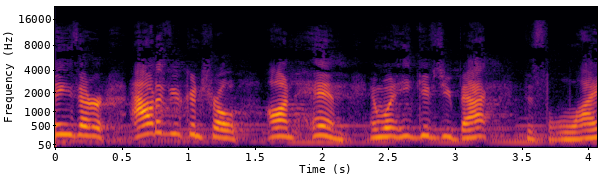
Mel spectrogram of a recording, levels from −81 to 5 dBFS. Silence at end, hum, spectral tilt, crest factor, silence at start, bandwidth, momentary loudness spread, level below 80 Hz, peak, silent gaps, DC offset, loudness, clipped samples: 0 s; none; -7 dB/octave; 18 dB; 0 s; 15.5 kHz; 9 LU; -66 dBFS; -2 dBFS; none; under 0.1%; -20 LUFS; under 0.1%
